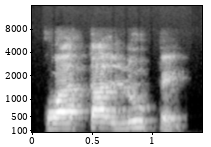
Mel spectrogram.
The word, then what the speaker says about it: Guadalupe: Guadalupe pero resulta que los indios no podían pronunciar la letra g ni la letra d porque no existían en el idioma náhuatl aunque los católicos defienden este punto diciendo que la pronunciación original probablemente fue guatalupe tercera se dice que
